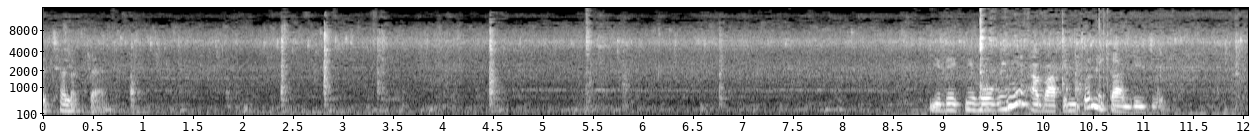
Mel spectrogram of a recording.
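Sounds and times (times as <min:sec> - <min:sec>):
beans sizzling in hot oil: 0:00.0 - 0:12.0
utensil clicking on pan: 0:02.3 - 0:03.5, 0:04.4 - 0:04.7, 0:09.3 - 0:10.8.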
